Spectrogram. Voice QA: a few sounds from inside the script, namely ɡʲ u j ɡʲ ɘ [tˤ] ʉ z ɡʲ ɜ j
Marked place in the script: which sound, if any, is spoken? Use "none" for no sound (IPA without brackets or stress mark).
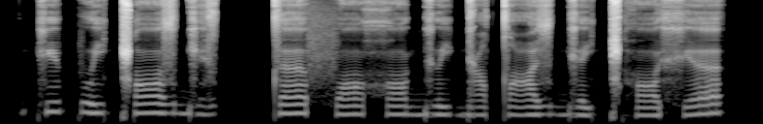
tˤ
